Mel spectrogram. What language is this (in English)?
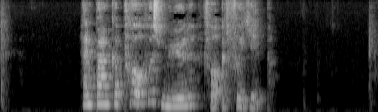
Danish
